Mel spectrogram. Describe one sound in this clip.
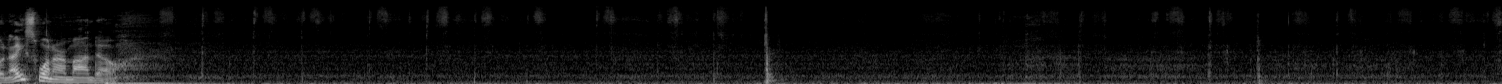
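A foil wrapper crinkles as hands open it.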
